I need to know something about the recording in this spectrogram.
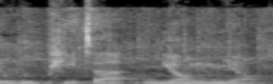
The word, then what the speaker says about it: Lupita Nyong'o: This is a Lupita Nyong'o, that's how you pronounce her name, and I hate that I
